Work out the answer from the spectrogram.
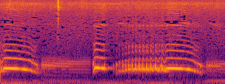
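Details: Tame red-eyed albino Barbary dove kept as a lure bird: a drawn-out purring coo ends, then a short rising note leads into another long vibrating coo.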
